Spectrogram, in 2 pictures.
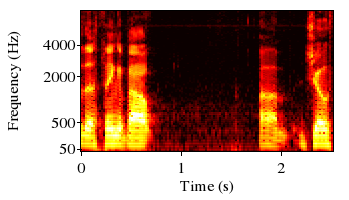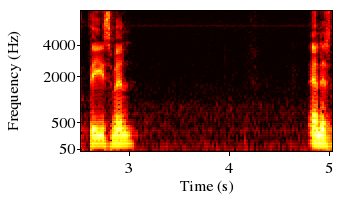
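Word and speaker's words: Theismann: thing about um Joe theeman and his name spelled like thigh it sounds like like thyman but theeman um anyway uh he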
